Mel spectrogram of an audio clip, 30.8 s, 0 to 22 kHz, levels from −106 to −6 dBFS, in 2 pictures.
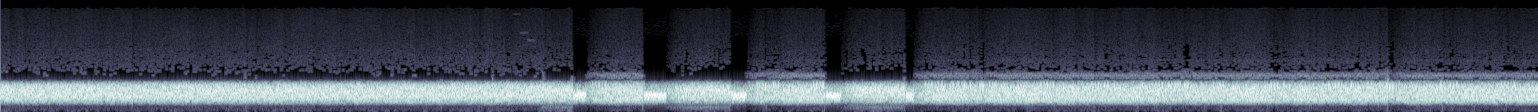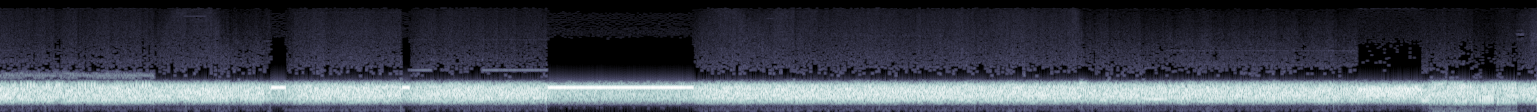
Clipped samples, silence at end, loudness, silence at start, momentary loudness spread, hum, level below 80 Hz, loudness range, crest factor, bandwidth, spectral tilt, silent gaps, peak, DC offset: under 0.1%; 0 s; -14 LUFS; 0 s; 3 LU; none; -72 dBFS; 2 LU; 10 dB; 1.8 kHz; -7.5 dB/octave; none; -4 dBFS; under 0.1%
